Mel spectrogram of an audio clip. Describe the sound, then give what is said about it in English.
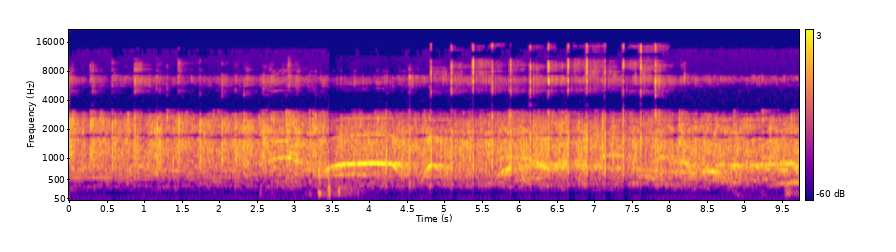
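Sustained applause from a church audience, given as a hand clap of praise to God, dense steady clapping with scattered cheers and whoops rising above it, holding a fairly even loudness throughout. “Let's give him a hand clap of praise and honor the God of glory.”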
